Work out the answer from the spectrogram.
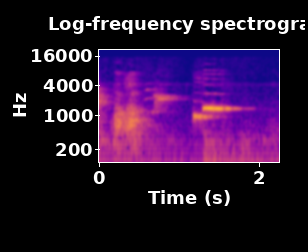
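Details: African grey parrot kept in a cage in Egypt: a brief mumbled, voice-like sound, then a clear, steady whistled note that fades after about half a second.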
